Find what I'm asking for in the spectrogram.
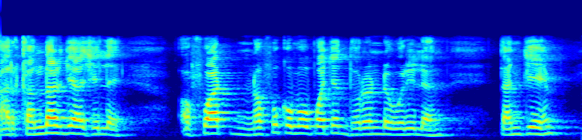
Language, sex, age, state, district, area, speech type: Goan Konkani, male, 45-60, Goa, Canacona, rural, spontaneous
